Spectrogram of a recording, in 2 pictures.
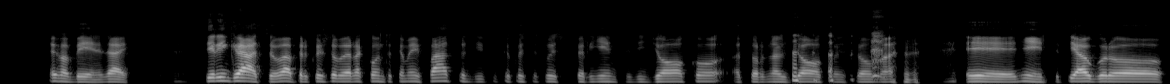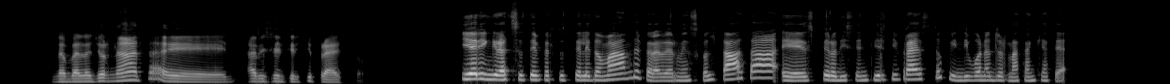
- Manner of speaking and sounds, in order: chuckle; chuckle
- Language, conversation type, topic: Italian, podcast, Come si coltivano amicizie durature attraverso esperienze condivise?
